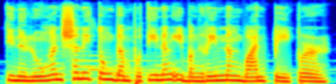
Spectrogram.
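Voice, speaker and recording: A woman's voice: lowish voice, brisk, dark tone. A woman reading scripted narration for a romance audio drama, with music playing behind her.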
